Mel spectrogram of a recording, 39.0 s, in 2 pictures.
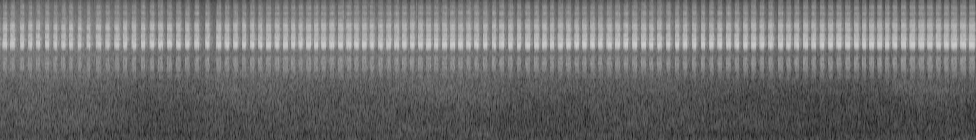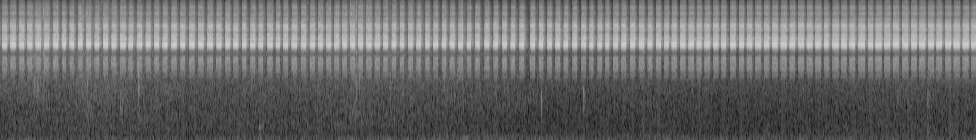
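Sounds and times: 
cicadas chirping in Greece: 0:00.0 - 0:39.0.

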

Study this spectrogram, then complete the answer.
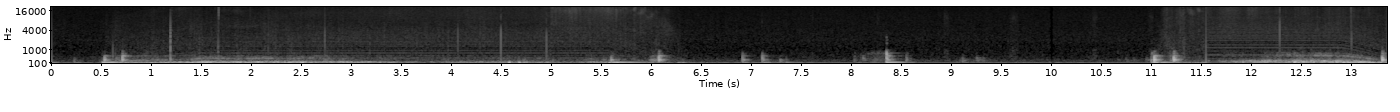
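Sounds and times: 
vinyl record noise: 0:00.6 - 0:06.1, 0:11.1 - 0:13.3.

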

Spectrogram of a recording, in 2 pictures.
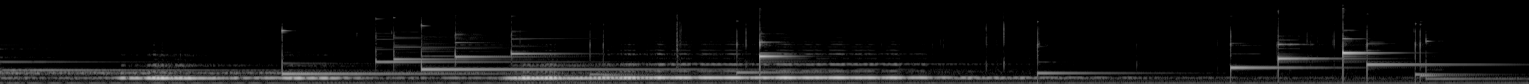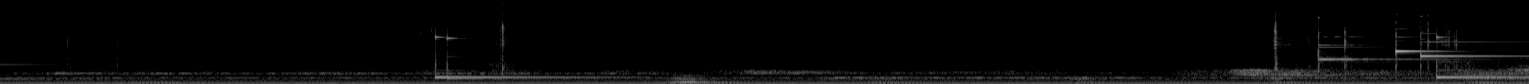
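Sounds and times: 
quartet of music boxes playing on tape: 0:00.0 - 0:16.5, 0:19.5 - 0:22.0, 0:28.2 - 0:30.5.

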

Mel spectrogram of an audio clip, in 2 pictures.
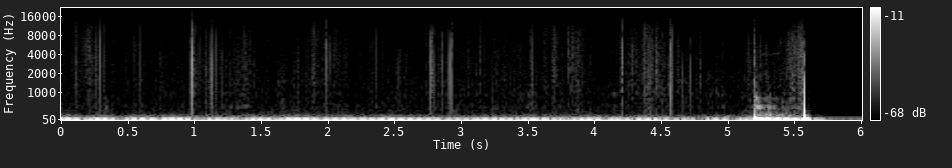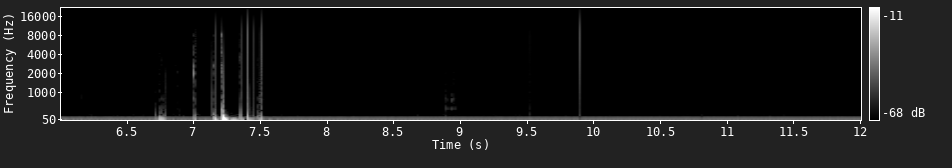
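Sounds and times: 
vinyl record noise: 0:00.0 - 0:05.7, 0:06.8 - 0:07.5.

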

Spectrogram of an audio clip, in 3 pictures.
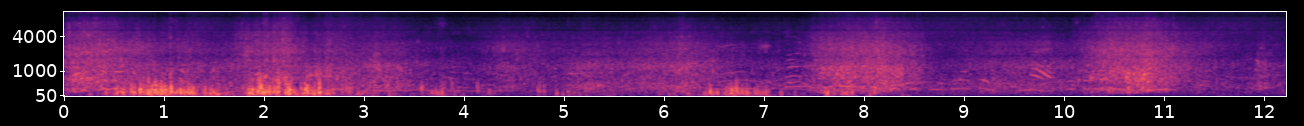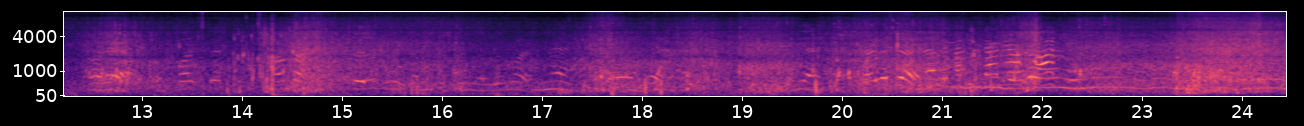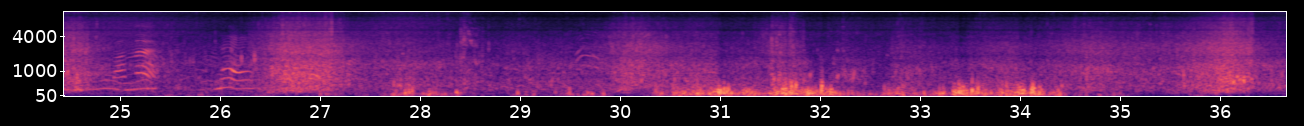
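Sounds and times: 
beach ambience in Greece: 0:00.0 - 0:36.6.

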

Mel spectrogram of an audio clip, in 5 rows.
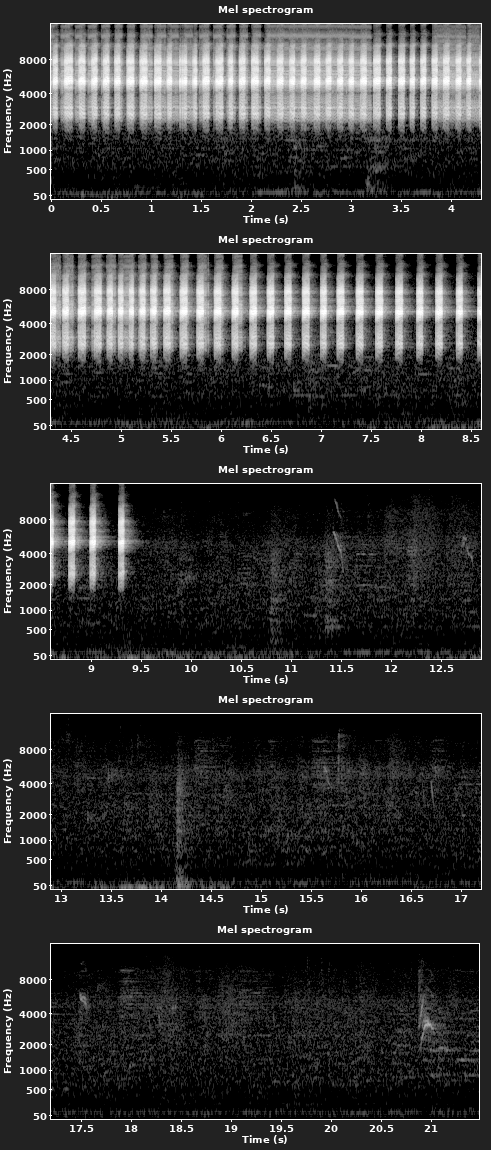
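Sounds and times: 
cicada song: 0:00.0 - 0:09.4.

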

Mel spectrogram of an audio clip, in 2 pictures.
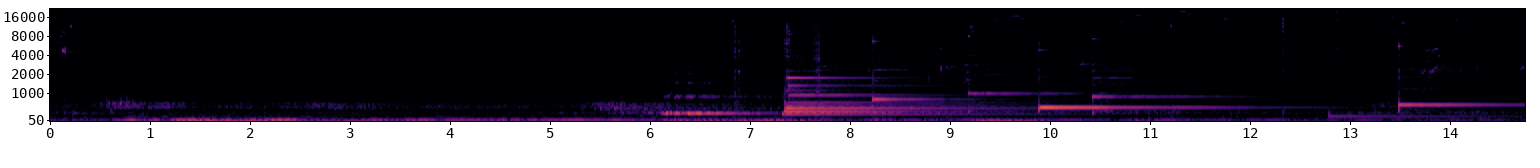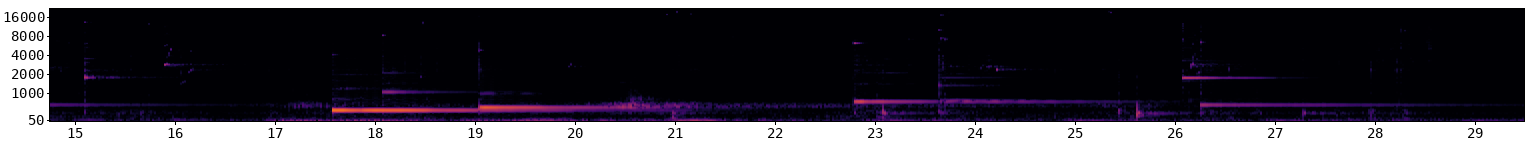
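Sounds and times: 
field recording ambience: 0:00.0 - 0:29.4
music box quartet: 0:07.3 - 0:28.6.

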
